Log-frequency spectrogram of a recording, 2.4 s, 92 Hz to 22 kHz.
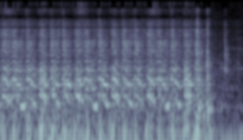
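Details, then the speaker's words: Old International Scout slant six, not run properly in years, cranking with battery about 12.4 V, no fuel yet, checking ignition points: steady starter chug about six beats a second, never fires; no spark. "Okay. You getting spark? Actually, no, there's not."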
